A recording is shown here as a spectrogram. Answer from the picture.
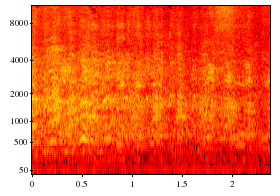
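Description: Audience laughing quietly in scattered chuckles, dying away.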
